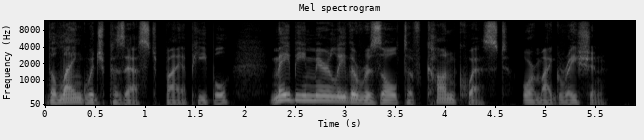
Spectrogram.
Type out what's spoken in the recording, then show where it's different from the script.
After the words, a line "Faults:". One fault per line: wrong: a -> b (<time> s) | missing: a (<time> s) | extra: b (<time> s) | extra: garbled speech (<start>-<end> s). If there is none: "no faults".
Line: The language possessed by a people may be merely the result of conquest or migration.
The language possessed by a people may be merely the result of conquest or migration.
Faults:
no faults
